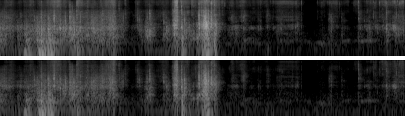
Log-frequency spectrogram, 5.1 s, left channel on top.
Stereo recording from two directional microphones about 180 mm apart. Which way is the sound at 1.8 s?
50° right (ahead or behind).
